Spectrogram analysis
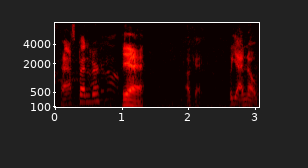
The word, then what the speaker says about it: Fassbender: just did you say Fastbender did I say it wrong it's fast but they're like fast without the T it's not Faz like Fazbear okay Fastbender yeah okay but yeah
